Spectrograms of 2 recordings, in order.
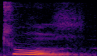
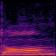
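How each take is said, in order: First: It has an 'oo' vowel and no b. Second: It has an 'aw' vowel and no b. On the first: The speaker calls it right. "बल्कि it is pronounced as टूम" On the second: The speaker calls it wrong. "ना ही टॉम है"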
